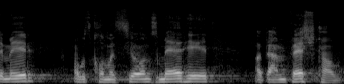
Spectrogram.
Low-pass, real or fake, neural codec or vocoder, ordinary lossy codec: 14.4 kHz; fake; codec, 44.1 kHz, 3.4 kbps, Pupu-Codec; none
